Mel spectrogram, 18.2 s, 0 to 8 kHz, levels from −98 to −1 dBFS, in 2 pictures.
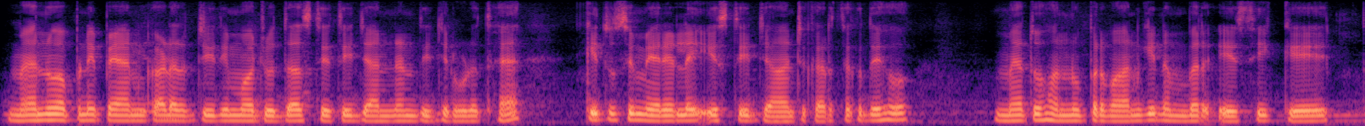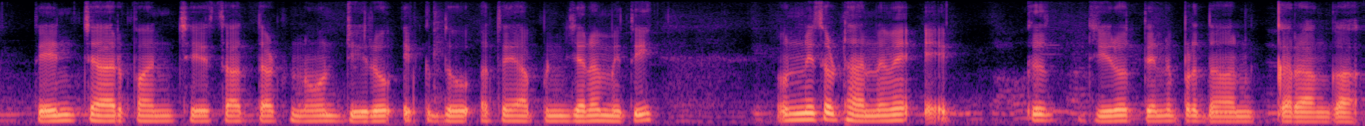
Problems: background conversations at intervals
